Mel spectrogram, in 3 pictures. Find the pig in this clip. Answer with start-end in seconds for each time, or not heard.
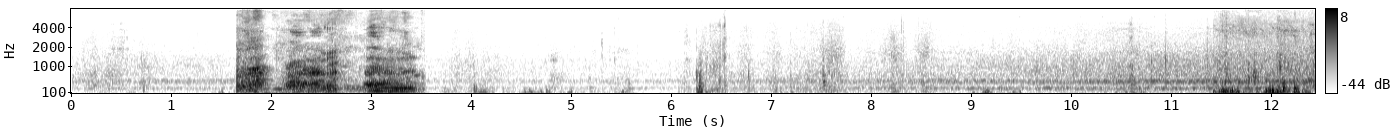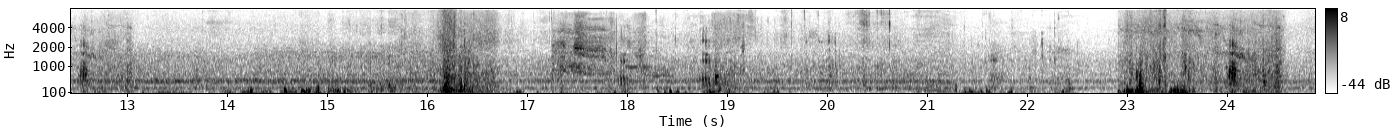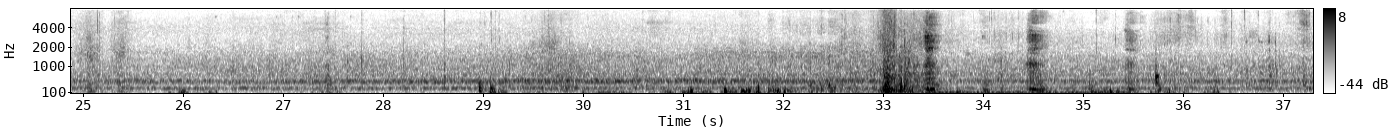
1.6-3.5, 11.4-13.1, 17.2-19.2, 22.9-24.6, 33.4-35.5.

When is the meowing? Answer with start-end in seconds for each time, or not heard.
not heard.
